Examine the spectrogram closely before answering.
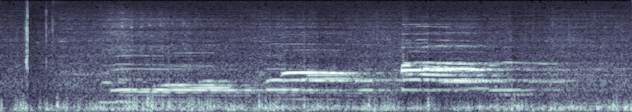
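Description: A steam whistle on a boat sounds a series of loud notes.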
